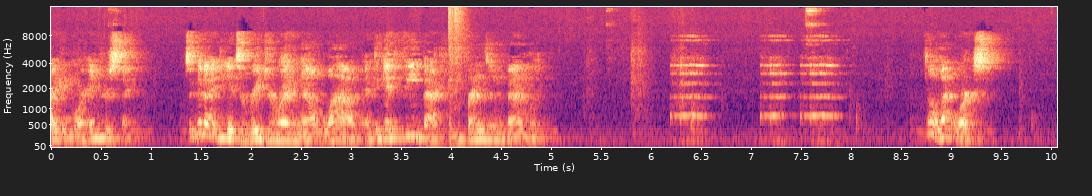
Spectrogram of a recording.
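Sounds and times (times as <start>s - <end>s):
electronic robot beeping: 6.2s - 8.0s.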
